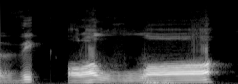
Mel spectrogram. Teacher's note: فان، نون ساکن کا باریک اخفا ہوگا، سا باریک سیٹی سے مد اصلی ہے، یہاں میم ساکن کا اظہار ہے. ذکر اللہ، لفظ اللہ کو موٹا ادا کریں گے، اس سے پہلے حرف پر زبر ہے اور را کو بھی موٹا پڑھیں گے.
